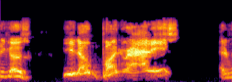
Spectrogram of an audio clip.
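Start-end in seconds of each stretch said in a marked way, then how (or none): 0.8-2.4 very high, loud, slow near-shout. Retold or imitated. [name] asks the bartender about the club, shouting high with excitement. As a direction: call it out high and thrilled, stretching the name. [name] voiced in retold story.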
